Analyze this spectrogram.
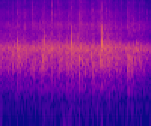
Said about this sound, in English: He's worth a clap for that as well.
